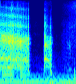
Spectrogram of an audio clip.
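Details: A rescued baby raven about a month old, well fed and tired, gives a long, harsh, rasping call lasting about half a second, then a shorter, hoarser croak after a brief pause.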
